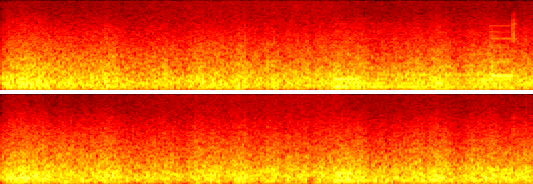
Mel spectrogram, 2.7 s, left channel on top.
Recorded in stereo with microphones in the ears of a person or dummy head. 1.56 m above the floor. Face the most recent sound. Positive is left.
turn(degrees=45)  # may be behind; listen again after turning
